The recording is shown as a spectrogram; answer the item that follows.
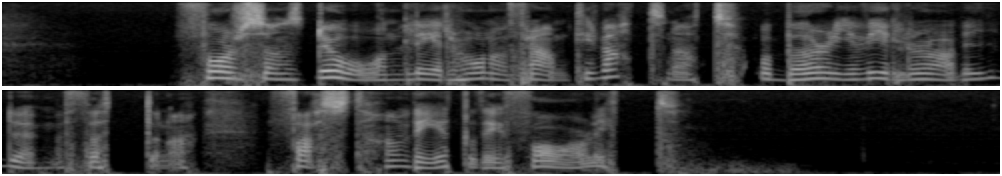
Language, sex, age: Swedish, male, 31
